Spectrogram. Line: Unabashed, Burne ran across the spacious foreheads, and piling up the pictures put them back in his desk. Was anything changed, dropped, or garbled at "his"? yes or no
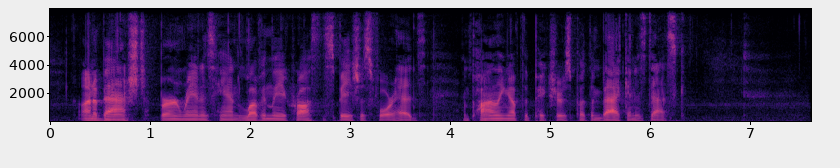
no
